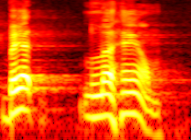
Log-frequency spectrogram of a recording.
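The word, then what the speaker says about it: Bet-lehem (בית לחם): Did you know that when you look at Bethlehem in the Hebrew, Bethlehem was Bet-lehem, Bet-lehem.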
